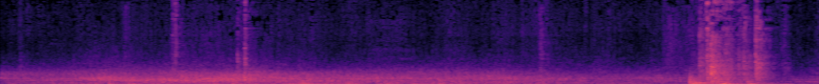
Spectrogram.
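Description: Museum doors being pushed open at the Colorado River Museum: a brief rattling clunk of the doors near the end, heard over steady room and traffic rumble.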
